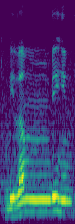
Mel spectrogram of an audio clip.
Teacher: یعنی کہ ہم یہاں پر میم کی آواز نکالیں گے کیونکہ آگے با ہے نا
